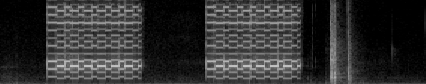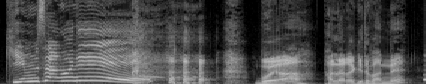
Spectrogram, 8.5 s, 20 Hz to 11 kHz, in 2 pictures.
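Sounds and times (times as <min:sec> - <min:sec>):
mobile phone ringtone for an incoming call: 0:00.5 - 0:01.5, 0:02.1 - 0:03.1
speech: 0:04.4 - 0:08.4.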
